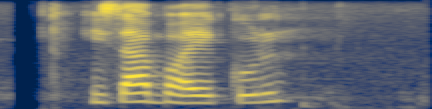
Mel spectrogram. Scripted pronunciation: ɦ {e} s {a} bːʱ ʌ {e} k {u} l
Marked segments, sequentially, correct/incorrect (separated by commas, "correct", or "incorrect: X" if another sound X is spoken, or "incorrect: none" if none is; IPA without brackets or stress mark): incorrect: i, correct, correct, correct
